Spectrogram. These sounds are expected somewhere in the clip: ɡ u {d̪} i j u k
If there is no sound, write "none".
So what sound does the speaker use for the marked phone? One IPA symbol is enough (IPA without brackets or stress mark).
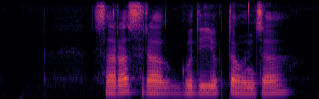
d̪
